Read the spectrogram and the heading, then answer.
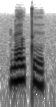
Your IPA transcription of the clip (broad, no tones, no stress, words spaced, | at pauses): ɳɛlt̪ɪ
